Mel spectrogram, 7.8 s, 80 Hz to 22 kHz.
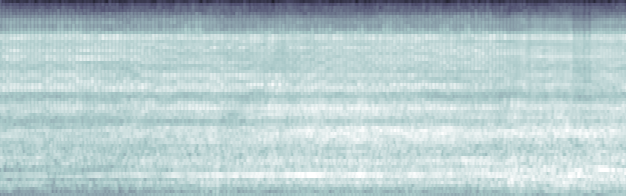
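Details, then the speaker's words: Scooter engine with new crankshaft, piston (0.04 mm piston-cylinder clearance), camshaft, chain and tensioners; muffler, variator and ignition were checked. It still makes a sharp, ringing tap about four times a second at idle. "а мопед всё равно [музыка] стучит вот такой вот звонкий к идёт из двигателя непонятно почему"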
